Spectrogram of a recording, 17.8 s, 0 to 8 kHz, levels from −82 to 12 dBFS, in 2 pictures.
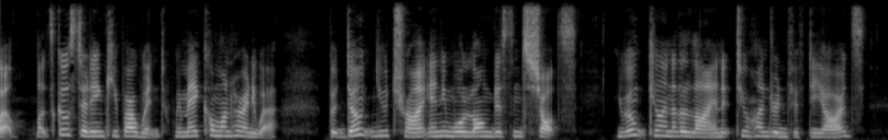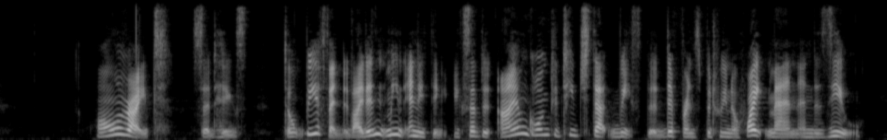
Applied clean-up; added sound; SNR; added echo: none; none; none; none.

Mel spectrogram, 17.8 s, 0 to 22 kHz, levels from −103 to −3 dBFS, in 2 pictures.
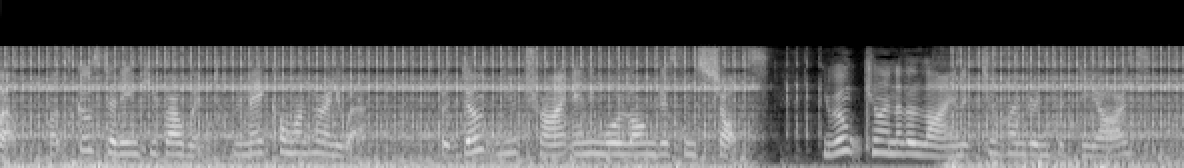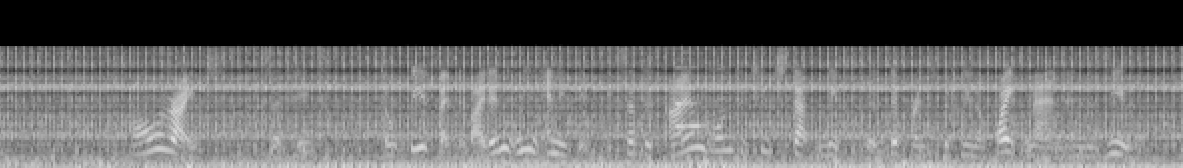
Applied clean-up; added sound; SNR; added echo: none; Bowed string instrument + Tools; -1 dB; none.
